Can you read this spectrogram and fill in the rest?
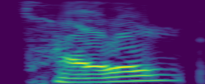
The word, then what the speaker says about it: Tyler: My name is Tyler. It's spelled T-Y-L-E-R. And I'm actually calling with Cardiff. It's spelled C-A-R-D-I-F-F, as in Frank Frank.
